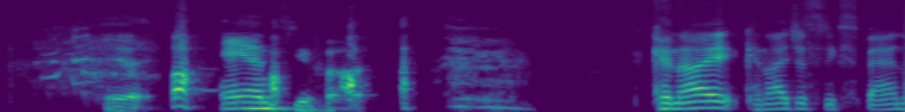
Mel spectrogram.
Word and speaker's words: Antifa: Can you say Antifa less like an American, please? Antifa. Antifa. Antifa. I keep putting the emphasis on the wrong syllable. Yeah, Antifa.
